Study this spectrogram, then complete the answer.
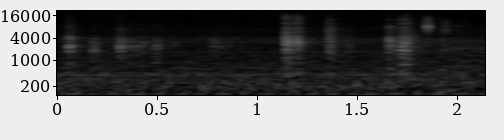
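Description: Keys tapped on a computer keyboard while entering an Excel formula, a few light clicks in short bursts, fairly close and soft, with no talking.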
